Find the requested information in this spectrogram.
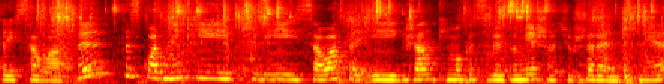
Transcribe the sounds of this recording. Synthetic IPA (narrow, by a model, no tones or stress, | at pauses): t̪ɛjsawat̪ɘt̪ɛskwad̪ɲikʲit͡ʂɘlʲisawat̪ɛʔiɡʐaŋkʲimɔɡɛsɔbʲjɛvɘmʲjɛʂat͡ɕjuʂɾɛnt͡ʂɲɛ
